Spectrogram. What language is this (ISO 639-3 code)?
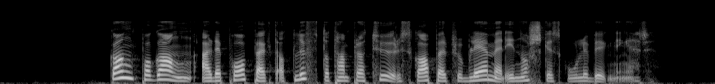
nor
